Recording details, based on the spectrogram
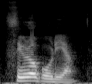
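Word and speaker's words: pseudopodia: आहेत त्यांना म्हटल जात सीडोपोडिया पी सायलेंट स्पेलिंग मध्ये बघा तर रीड करताना त्याला सिडोपोडिया म्हणणार मग तसं आता जर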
